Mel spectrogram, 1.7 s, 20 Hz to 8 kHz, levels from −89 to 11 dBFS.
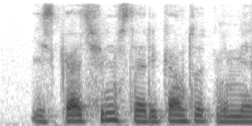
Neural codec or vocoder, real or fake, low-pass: none; real; 7.2 kHz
